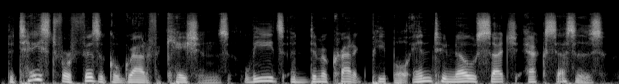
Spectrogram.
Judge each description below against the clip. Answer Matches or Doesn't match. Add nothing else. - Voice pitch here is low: Matches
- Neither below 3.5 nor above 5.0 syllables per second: Matches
